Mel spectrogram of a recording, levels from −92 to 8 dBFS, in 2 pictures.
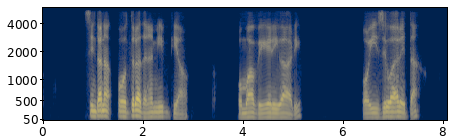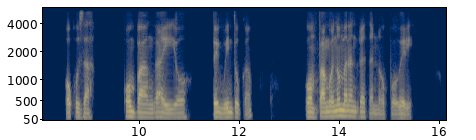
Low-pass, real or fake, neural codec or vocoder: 5.4 kHz; fake; codec, 16 kHz, 0.7 kbps, FocalCodec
